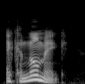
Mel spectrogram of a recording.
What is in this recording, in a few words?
"economic", English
